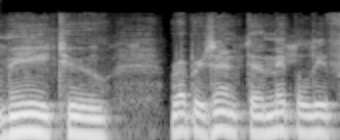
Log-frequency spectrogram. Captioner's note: speaking French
